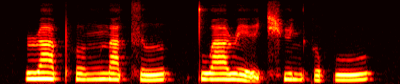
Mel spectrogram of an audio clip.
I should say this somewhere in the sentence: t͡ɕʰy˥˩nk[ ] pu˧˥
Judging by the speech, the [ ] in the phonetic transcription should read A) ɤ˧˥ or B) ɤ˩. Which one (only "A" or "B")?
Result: B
